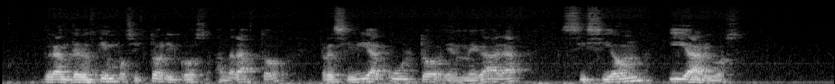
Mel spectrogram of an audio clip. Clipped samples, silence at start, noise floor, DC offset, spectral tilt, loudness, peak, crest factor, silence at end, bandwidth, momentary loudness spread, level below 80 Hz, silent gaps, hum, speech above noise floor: under 0.1%; 0.05 s; -48 dBFS; under 0.1%; -7 dB/octave; -19 LUFS; -2 dBFS; 16 dB; 0.8 s; 16.5 kHz; 11 LU; -48 dBFS; none; none; 30 dB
